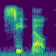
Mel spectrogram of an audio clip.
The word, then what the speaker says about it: seat belt: so here's the difference what you're saying you're saying seat belt c okay and that's a voice sound right here to to make it unvoiced it's seat okay and we're going to stop that sound seat belt belt okay and if it helps you pitch your voice a little bit seat seat belt seat belt that's it okay so just remember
